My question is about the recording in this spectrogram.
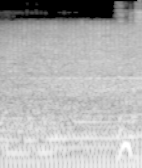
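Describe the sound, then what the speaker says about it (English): A lawn mower engine drones steadily at close range while mowing, a rough, even buzzing hum with a slight rise near the end and no speech. "don't tell anybody about this that I'm mowing right now"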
